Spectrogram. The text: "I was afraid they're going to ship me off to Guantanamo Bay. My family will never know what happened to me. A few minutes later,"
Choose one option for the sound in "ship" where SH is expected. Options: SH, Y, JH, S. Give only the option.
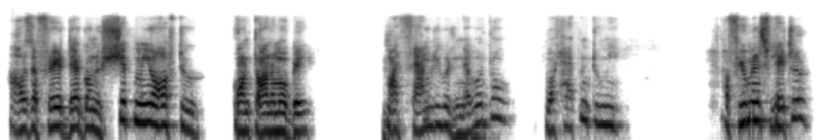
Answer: SH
